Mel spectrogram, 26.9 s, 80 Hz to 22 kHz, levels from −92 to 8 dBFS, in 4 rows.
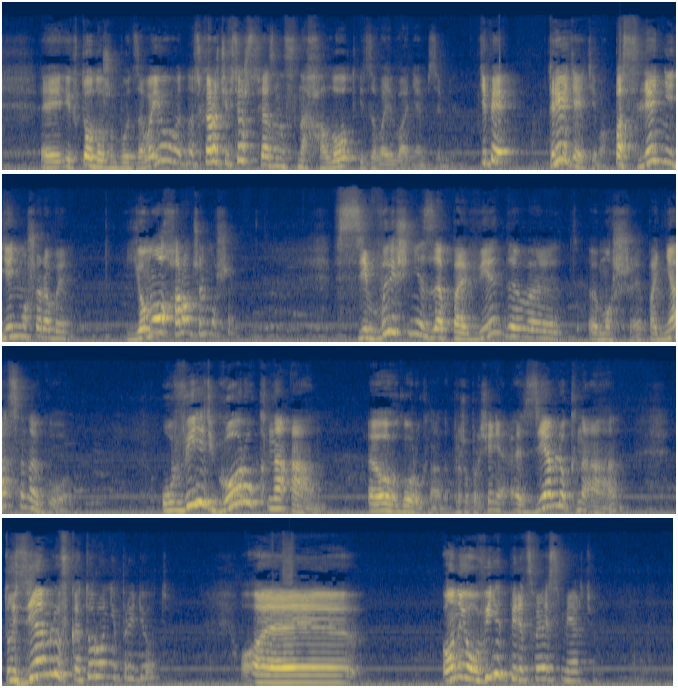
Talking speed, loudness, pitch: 120 wpm, -18 LUFS, 195 Hz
